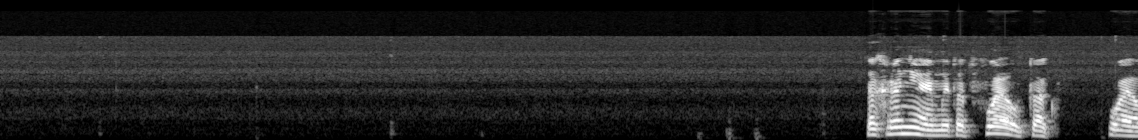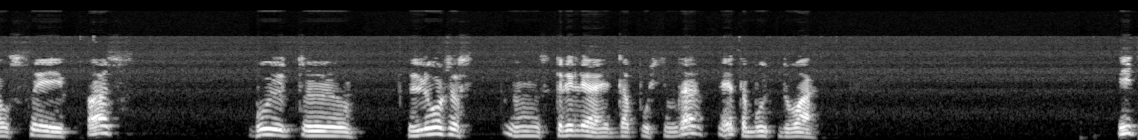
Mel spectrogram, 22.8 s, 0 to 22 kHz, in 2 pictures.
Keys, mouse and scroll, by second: 1.2-4.1 middle drag, 9.6 click, 11.2-12.7 drag, 22.4-22.7 drag.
